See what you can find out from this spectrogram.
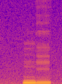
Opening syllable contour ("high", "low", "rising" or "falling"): high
